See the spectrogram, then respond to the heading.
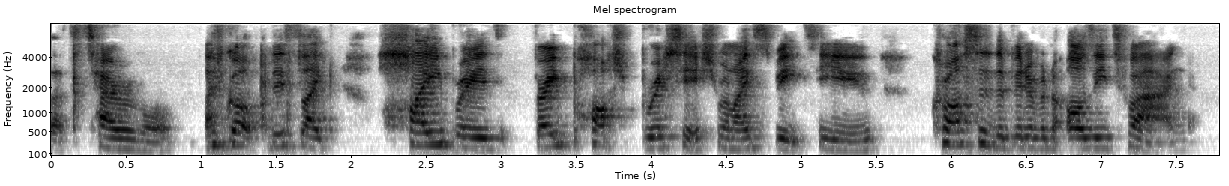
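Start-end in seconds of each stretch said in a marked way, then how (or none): none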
